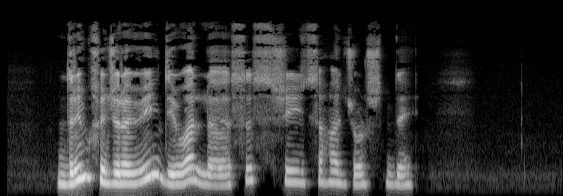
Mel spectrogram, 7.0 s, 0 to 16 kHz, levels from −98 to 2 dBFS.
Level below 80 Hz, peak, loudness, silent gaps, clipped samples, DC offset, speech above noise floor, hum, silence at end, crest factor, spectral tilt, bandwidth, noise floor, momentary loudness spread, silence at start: -72 dBFS; -4 dBFS; -22 LUFS; none; under 0.1%; under 0.1%; 51 dB; none; 1.9 s; 20 dB; -6 dB/octave; 11 kHz; -72 dBFS; 14 LU; 0.75 s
